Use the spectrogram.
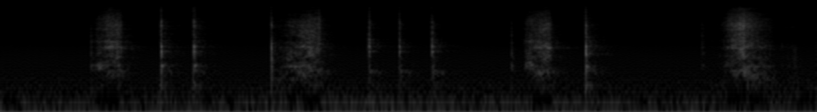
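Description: A metal pen tip scrapes along the marked edge of a long, flat, solid wooden yardstick held by fingertips. Soft, airy rasping strokes alternate with short, bright clicks as the tip catches on the markings.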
